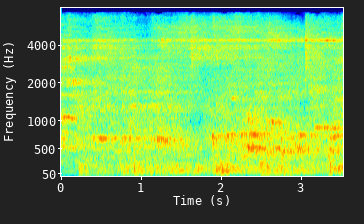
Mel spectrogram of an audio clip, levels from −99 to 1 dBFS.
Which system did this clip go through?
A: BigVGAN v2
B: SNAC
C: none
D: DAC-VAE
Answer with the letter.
B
